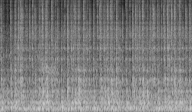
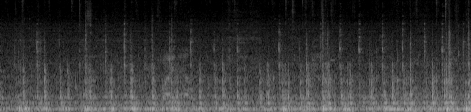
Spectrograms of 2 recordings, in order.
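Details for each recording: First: Last Chance Archery EZ Green bow press cranked in: continuous gritty chatter and rattle from a dry internal rubber wheel needing grease. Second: Last Chance Archery bow press cranking smoothly with light even clicks and low rumble, no chattering, after greasing the big white rubber grommet inside that had caused rattling and chatter.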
